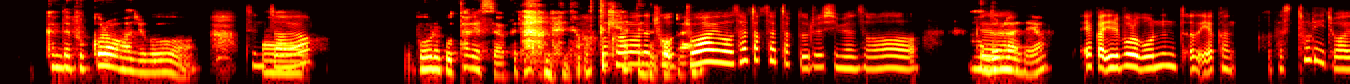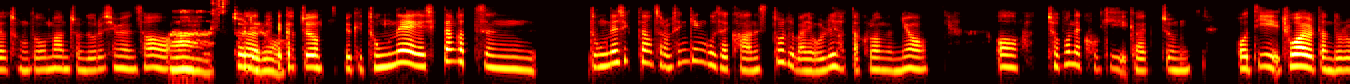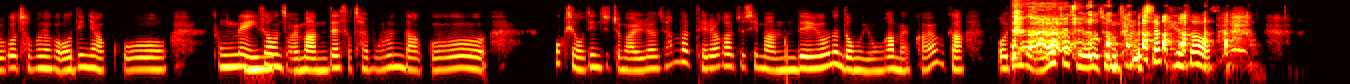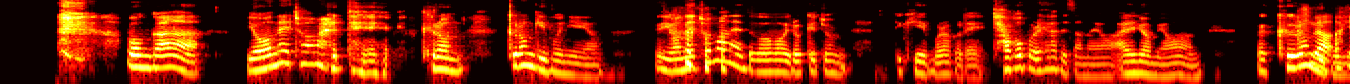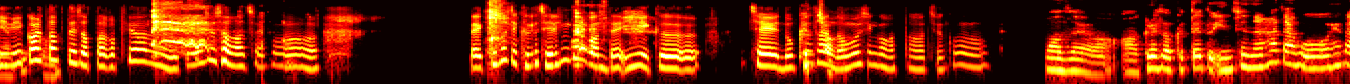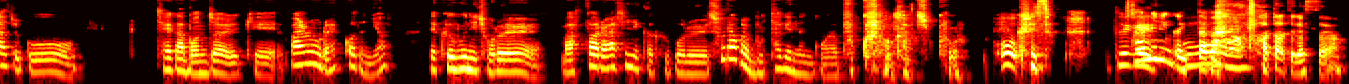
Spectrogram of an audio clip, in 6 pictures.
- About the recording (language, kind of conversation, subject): Korean, advice, 새로운 도시에서 어떻게 자연스럽게 친구를 사귈 수 있을까요?
- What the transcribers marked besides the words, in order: other background noise; gasp; laughing while speaking: "그다음에는 어떻게 해야 되는 건가요?"; tapping; laugh; laughing while speaking: "정도로 시작해서"; laughing while speaking: "처음 할 때"; laugh; laugh; other noise; laugh; laughing while speaking: "부끄러워 가지고. 그래서"; gasp; laughing while speaking: "있다가"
